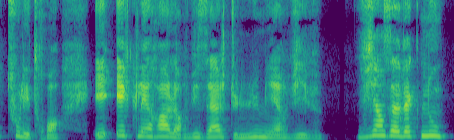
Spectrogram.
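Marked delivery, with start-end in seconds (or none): 3.6-4.5 raised, louder plea; pleading. A narrator's reading. Régulus begging Bella to come, pleading. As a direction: beg her to come along. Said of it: "supplia Régulus".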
